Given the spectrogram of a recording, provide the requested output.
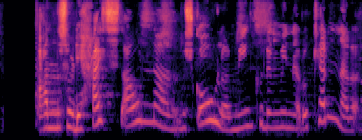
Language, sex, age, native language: Icelandic, female, 11, Icelandic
